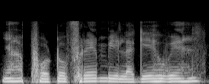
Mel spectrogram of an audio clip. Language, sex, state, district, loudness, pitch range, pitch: Hindi, male, Jharkhand, Ranchi, -13 LUFS, 130-140 Hz, 135 Hz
